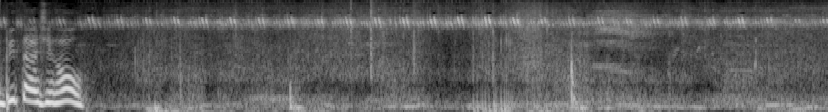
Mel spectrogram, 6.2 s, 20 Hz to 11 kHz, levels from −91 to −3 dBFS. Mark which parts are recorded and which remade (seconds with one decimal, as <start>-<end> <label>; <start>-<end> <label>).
0.0-6.2 recorded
